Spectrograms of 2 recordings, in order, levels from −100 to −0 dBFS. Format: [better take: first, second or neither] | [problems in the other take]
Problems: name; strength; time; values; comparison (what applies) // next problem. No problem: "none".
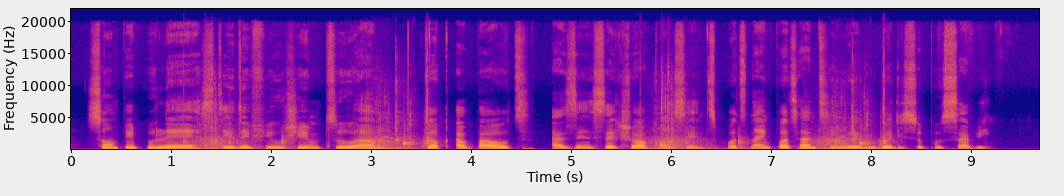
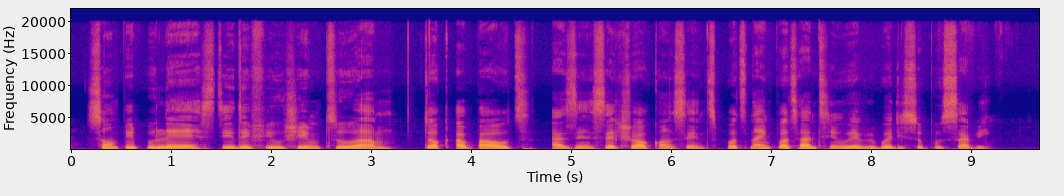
second | background sound (Drawer open or close / Wood); 15 dB below the speech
